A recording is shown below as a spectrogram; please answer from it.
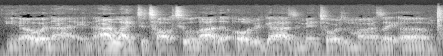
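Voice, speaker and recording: Speaking quickly with vocal fry, this man in his twenties has an extremely low, darkish voice and fairly even intonation. He's a youth sports performance coach being interviewed, casual and earnest, full of slang and "you know." Faint background noise fills an echoey room.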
